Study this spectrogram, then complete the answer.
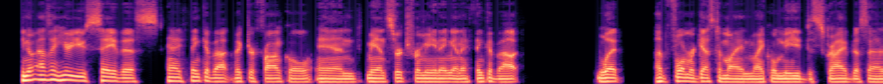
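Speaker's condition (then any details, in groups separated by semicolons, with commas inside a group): No condition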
